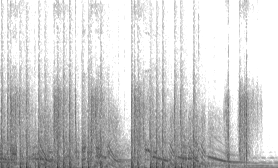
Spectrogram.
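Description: Rapid bursts of assault rifle fire in the sci-fi shooter game Marathon, loud and close, with repeated sharp shots in quick rhythmic volleys, followed by a descending electronic whine as the firing trails off.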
